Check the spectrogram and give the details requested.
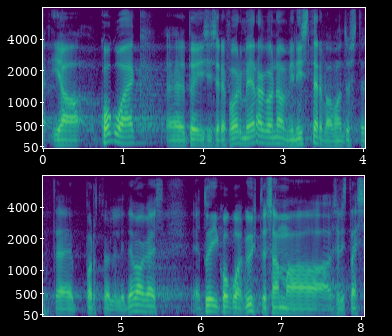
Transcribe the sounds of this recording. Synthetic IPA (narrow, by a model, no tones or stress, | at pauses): jɑko̞ɡ̥uɑeɡ̥t̪ɤ̞jsisre̞fo̞rmie̞ɾɑko̞nːɑminist̪eɾvɑb̥ɑnd̪̥ust̪e̞t̪ːˑpo̞rt̪felʲːo̞lit̪e̞mɑkɑes | t̪ɤ̞jko̞ɡ̥uɑˑeɡ̥yht̪esɑmːɑse̞lːist̪ɑsʲjɑ̥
